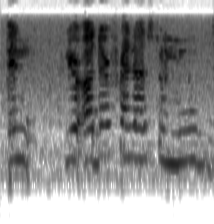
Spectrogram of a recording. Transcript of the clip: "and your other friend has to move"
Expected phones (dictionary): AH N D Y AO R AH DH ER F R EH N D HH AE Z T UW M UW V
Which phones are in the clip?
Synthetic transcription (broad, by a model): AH N Y AO R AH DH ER F R EH N D HH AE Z T UW M UW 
